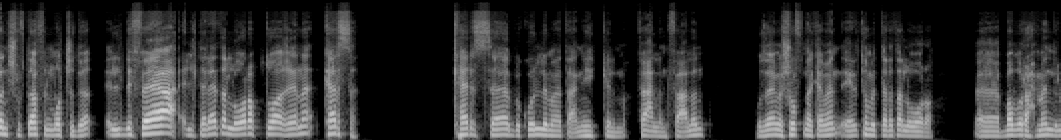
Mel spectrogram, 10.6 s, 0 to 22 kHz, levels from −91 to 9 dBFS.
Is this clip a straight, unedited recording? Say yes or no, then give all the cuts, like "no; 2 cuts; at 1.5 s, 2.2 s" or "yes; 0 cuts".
yes; 0 cuts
